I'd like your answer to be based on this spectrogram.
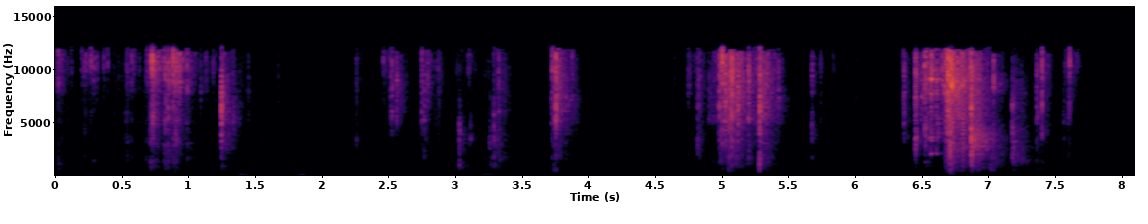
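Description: A small metal blade scrapes and cuts flakes off the face of a solid, hand-sized purple bar of soap that is already partly carved and held in one hand with red-nailed fingers. Bright, dry scratching and crisp crushing sounds come in short bursts and longer clusters, with quiet gaps between strokes.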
